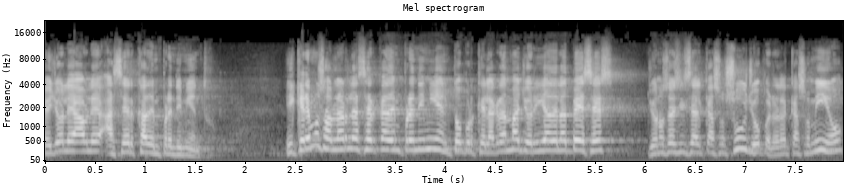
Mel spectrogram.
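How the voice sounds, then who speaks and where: A man talks at a fairly quick clip in an extremely high pitch, his voice raised and projected, animated in tone with ordinary pitch variation over noticeable background noise. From Colombia, Boyacá. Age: 20s. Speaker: business speaker. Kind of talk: motivational talk.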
